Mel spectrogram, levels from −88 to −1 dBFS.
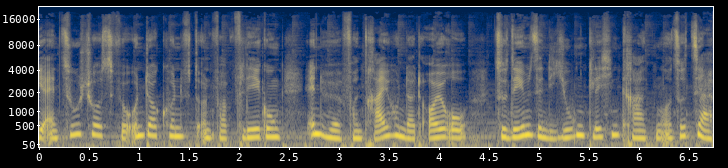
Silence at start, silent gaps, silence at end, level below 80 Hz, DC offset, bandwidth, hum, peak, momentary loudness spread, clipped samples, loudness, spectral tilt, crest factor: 0 s; none; 0 s; -32 dBFS; under 0.1%; 19.5 kHz; none; 0 dBFS; 5 LU; under 0.1%; -15 LUFS; -5.5 dB/octave; 14 dB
